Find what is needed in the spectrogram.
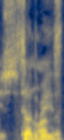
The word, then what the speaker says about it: Sotheby's: Sotheby's? Is that how you pronounce it? – Sotheby's, thank you.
